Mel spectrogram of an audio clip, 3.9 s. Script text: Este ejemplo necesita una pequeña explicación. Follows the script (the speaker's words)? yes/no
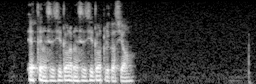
no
